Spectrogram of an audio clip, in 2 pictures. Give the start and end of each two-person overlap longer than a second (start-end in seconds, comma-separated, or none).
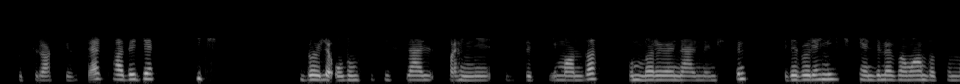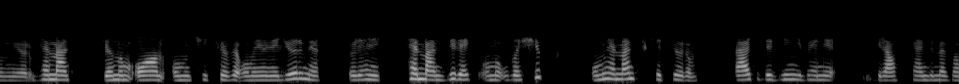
none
